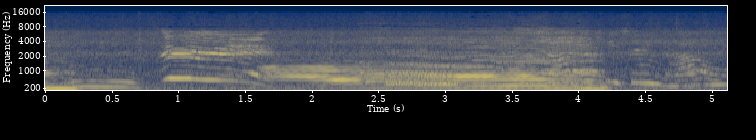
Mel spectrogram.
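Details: A female tiger at Fresno Chaffee Zoo, recorded in 2007 after closing to the public, gives a deep, drawn-out roar, a rich moaning tone held steady before fading, after drinking, eating and pacing.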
